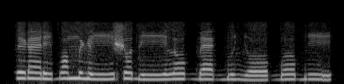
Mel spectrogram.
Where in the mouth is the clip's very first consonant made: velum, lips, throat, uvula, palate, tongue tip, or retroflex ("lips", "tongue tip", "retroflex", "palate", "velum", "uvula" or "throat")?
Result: retroflex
